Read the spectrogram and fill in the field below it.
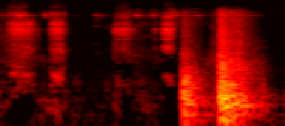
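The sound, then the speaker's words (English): An Australian Shepherd mix dog at a door after someone rang the doorbell: a few brief, scratchy hissing sounds, then two louder, fuller bursts, with no talking. “Keegan's at the door”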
